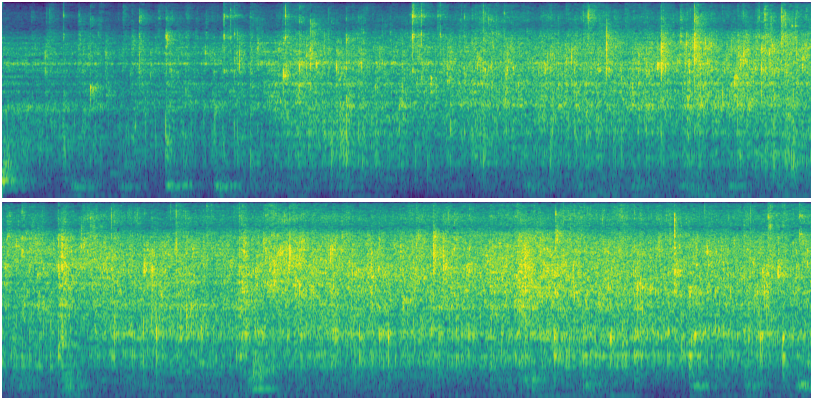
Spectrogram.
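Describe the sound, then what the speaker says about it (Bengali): Paneer pieces shallow frying one by one in hot oil for a vegetarian shahi paneer, giving a steady, continuous sizzle with faint watery crackle and occasional soft clinks, close by and without speech. "এবার আমি এক এক করে পনিরগুলো হালকা শ্যালো ফ্রাই করে নেব।"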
